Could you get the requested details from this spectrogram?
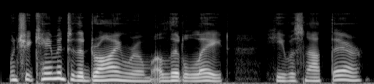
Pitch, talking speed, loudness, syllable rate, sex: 185 Hz, 225 wpm, -17 LUFS, 5.5 syllables/s, female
